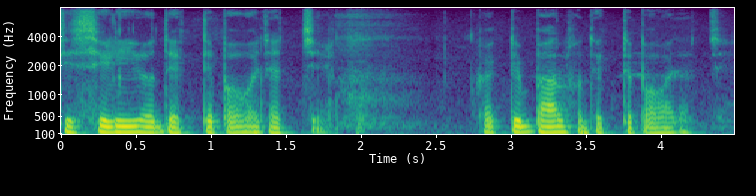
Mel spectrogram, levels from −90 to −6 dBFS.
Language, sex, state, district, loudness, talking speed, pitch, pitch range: Bengali, male, Assam, Hailakandi, -18 LUFS, 135 wpm, 125 Hz, 120-130 Hz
